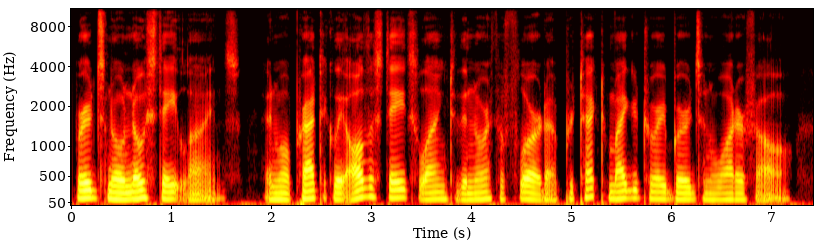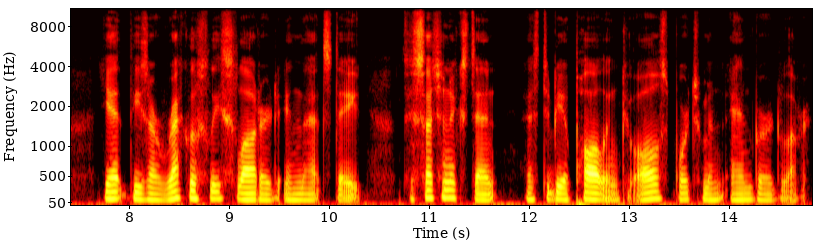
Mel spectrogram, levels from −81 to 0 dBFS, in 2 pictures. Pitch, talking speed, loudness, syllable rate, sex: 110 Hz, 180 wpm, -19 LUFS, 5.4 syllables/s, male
